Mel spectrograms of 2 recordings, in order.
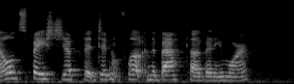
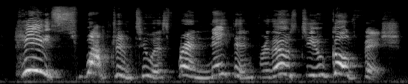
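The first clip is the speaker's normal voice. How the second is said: put-on much higher, louder, slow sing-song tattle in a little girl's voice; tattling little sister; 10 semitones higher, 10 dB louder, slower than usual. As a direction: tell on your brother in a high, drawn-out child's voice.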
